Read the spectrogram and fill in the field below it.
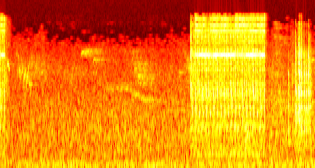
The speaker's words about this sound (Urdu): بہری ہو کیا؟ فون کی آواز نہیں سنی؟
